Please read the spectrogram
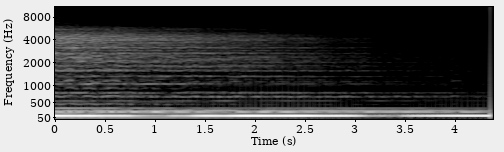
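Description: Heavy-metal band's held final chord: distorted electric guitar and bass ringing out after the drums and vocals stop, the high end slowly fading while the level swells and dips.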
